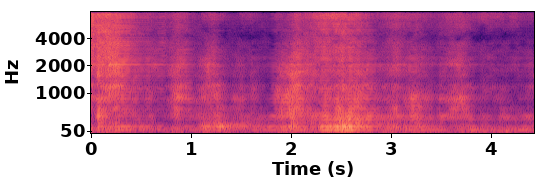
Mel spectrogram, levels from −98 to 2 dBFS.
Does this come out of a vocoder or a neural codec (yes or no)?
yes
